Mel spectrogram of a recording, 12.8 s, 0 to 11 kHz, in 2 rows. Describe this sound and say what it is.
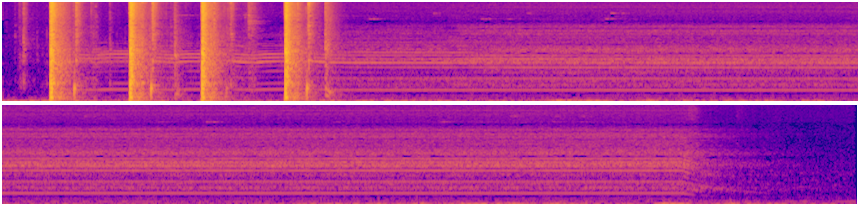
industrial nailgun 4shots fast extendedmotor
nail gun shooting 4 quick shots into open space, with motor left to idle.
click, gun, motor, nail, shooting, shot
